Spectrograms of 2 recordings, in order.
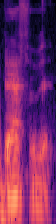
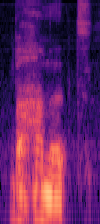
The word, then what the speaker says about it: Bahamut: he wants to help with Mohammed keep putting Baphomet goddamn like Muhammad is it really just a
